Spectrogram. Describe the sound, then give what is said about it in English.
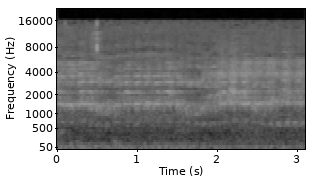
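A kookaburra's laughing call, a raucous, rolling cackle that carries on steadily for a few seconds, with no one speaking over it. “You hear even the kookies think that's funny.”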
